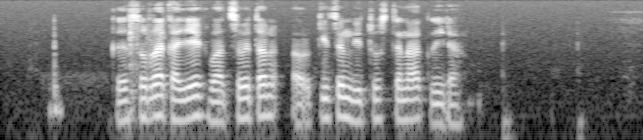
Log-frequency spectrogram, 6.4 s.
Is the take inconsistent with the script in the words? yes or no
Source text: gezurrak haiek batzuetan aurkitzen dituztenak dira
no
